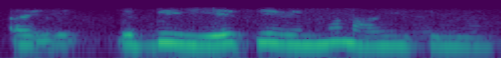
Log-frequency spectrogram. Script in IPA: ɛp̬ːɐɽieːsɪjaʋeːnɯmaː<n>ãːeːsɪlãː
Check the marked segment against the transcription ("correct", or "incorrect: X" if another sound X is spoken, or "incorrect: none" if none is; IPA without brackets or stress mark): correct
